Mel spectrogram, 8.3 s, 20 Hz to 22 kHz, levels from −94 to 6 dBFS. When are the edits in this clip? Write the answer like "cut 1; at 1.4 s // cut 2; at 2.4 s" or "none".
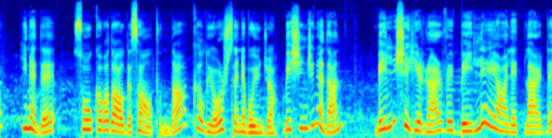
cut 1; at 4.2 s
